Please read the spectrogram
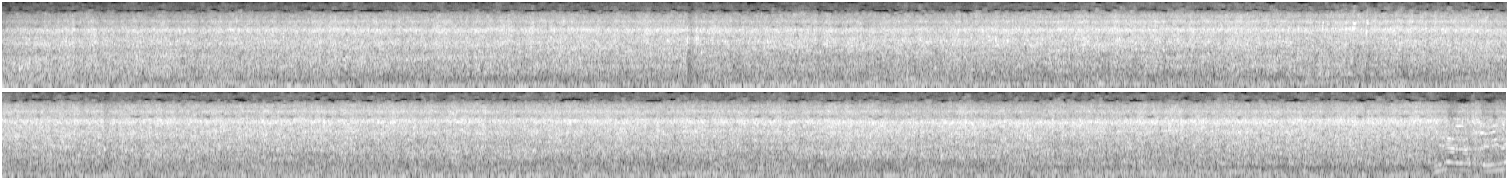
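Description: Steady, loud rush of flowing water echoing in a cave passage, like a nearby underground stream or waterfall. A man gives a short shout at the very end.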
